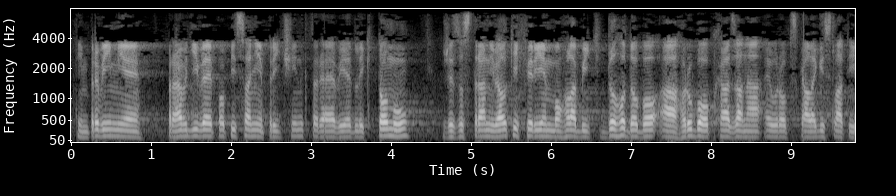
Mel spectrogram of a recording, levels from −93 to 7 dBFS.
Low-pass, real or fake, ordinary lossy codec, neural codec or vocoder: 7.2 kHz; real; none; none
